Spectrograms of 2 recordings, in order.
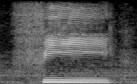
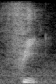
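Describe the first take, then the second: First: The vowel is drawn out long. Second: The vowel is short and clipped. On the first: The speaker calls it right. "it is there for elongation" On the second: The speaker calls it wrong. "Not just fi"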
